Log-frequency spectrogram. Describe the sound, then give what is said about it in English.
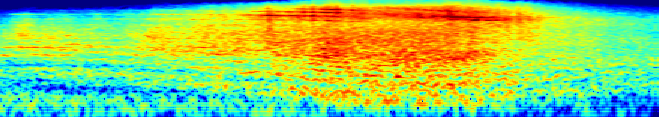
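A jet aircraft approaches with a broad, rushing engine noise that swells to a peak around the middle, then eases slightly as it passes overhead, arriving in the morning carrying the new queen. No voices. “The new queen, Her Royal Highness Cynthia Blupston, arrived via jet this morning and has been taken to the royal houses.”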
